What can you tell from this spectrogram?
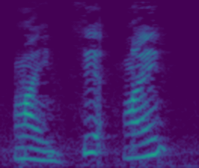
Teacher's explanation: حلق کے بیچ والے حصے سے عین ادا ہوتا ہے. عین سے عین.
